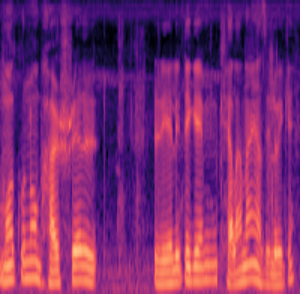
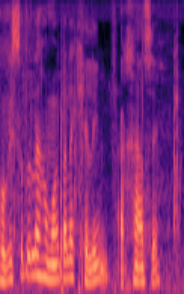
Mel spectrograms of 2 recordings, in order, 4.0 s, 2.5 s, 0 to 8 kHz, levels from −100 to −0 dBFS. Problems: background sounds at intervals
